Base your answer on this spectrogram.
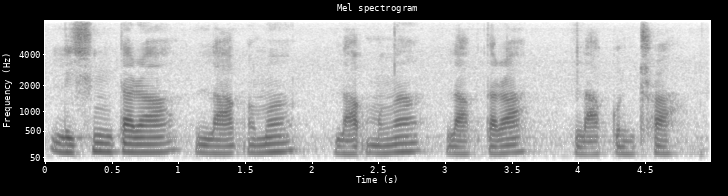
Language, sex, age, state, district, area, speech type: Manipuri, male, 18-30, Manipur, Bishnupur, rural, spontaneous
